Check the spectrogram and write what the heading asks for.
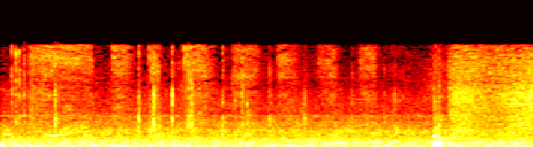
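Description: Short hissing bursts from an aerosol spray-paint can, and a single sharp knock about three and a half seconds in.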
